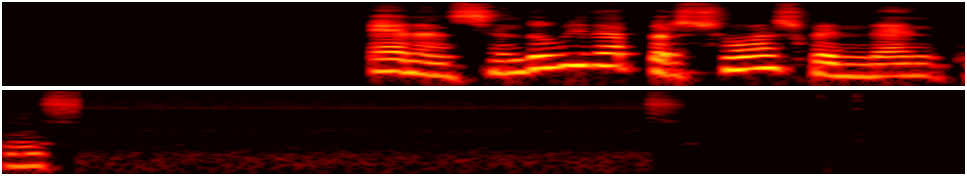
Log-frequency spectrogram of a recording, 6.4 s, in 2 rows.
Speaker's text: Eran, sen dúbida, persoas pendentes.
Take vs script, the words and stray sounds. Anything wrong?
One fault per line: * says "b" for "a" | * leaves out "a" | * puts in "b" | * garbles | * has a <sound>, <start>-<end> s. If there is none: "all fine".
all fine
